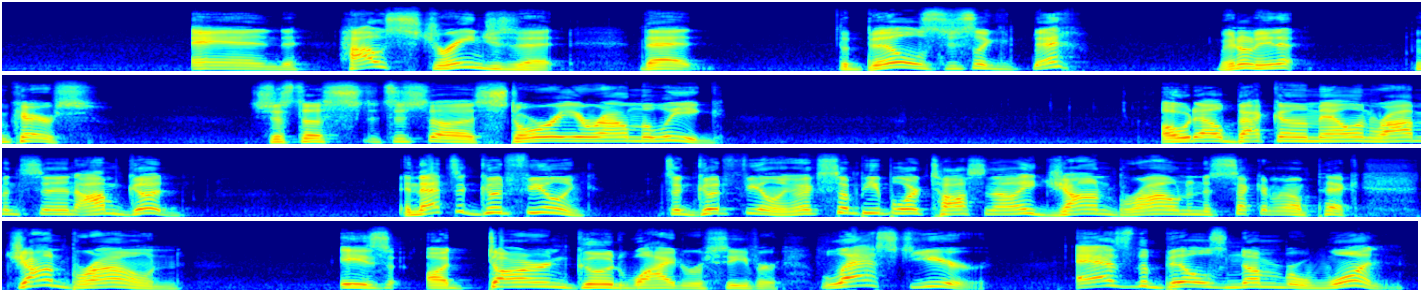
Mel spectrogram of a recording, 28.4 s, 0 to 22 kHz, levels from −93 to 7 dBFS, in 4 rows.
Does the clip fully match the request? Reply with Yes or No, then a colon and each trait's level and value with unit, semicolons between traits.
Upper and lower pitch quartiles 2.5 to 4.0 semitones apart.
No: average, 4.5 semitones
